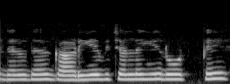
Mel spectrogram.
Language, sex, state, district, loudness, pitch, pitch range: Hindi, female, Uttar Pradesh, Lucknow, -16 LUFS, 235 Hz, 225-235 Hz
